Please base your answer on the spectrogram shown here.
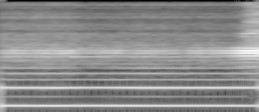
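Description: A small clarinet holds a steady F note, loud and close, with a bright, slightly metallic buzzing tone for just over a second.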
